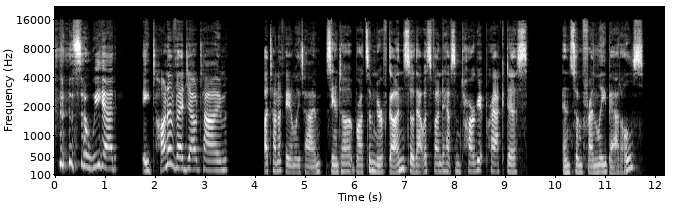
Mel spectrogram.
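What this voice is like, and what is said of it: Sick, unwell-sounding voice. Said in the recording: “The ... were not healthy over break, in case you can't hear in my voice.”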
